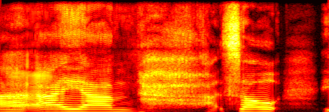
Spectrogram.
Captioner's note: sighs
